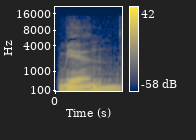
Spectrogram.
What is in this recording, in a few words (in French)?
"mian2", chinois; Cours de Chinois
